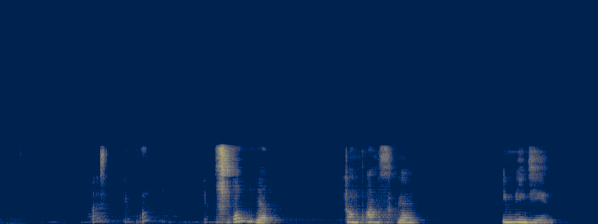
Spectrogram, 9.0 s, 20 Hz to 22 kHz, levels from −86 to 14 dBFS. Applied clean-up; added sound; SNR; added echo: neural mask model DeepFilterNet 3.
